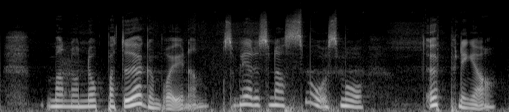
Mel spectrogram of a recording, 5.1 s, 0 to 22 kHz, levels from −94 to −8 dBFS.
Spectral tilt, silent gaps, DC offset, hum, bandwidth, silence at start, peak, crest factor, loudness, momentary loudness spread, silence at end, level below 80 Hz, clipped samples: -6.5 dB/octave; none; under 0.1%; none; 12.5 kHz; 0.1 s; -18 dBFS; 18 dB; -36 LUFS; 13 LU; 0.15 s; -54 dBFS; under 0.1%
